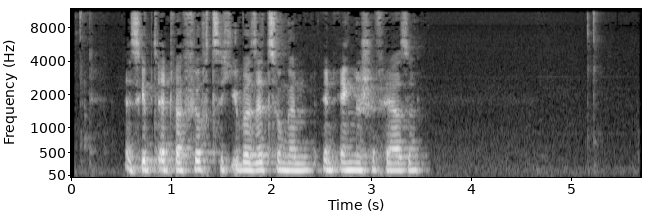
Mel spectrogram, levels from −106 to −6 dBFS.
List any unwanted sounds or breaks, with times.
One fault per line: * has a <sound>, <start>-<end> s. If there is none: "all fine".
all fine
